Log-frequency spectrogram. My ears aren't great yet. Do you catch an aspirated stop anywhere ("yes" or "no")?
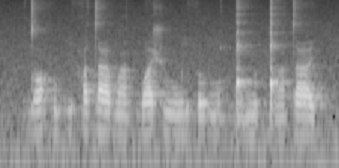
no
